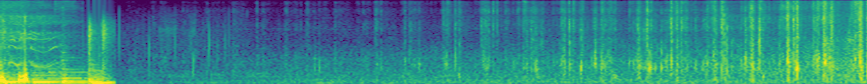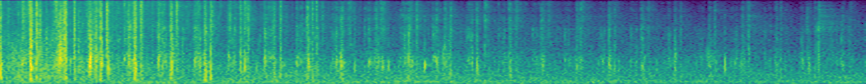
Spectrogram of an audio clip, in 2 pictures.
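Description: Horse hooves clip-clop in a steady walking rhythm, starting faint and growing louder before easing off again, with no voices over them.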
